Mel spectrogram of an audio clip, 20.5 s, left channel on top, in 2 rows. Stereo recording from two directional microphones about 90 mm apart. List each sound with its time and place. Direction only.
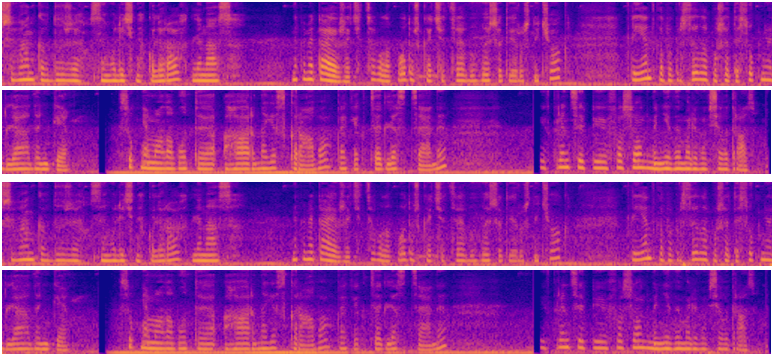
0.0 s a woman's voice: 25° left (ahead or behind)
17.6 s speech: 20° left (ahead or behind)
